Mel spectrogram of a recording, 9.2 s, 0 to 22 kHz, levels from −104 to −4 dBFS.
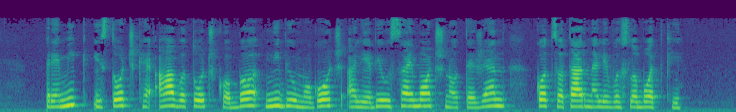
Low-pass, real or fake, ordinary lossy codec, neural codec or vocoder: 19.8 kHz; fake; MP3, 48 kbps; vocoder, 44.1 kHz, 128 mel bands every 256 samples, BigVGAN v2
